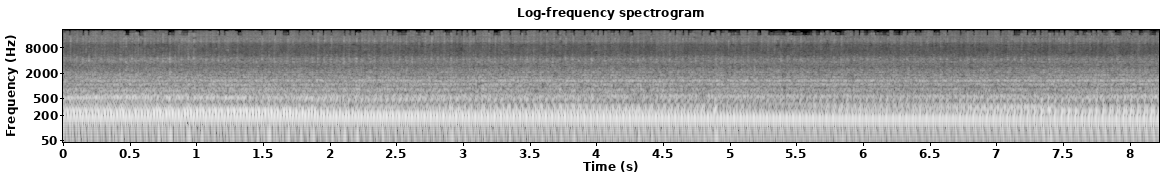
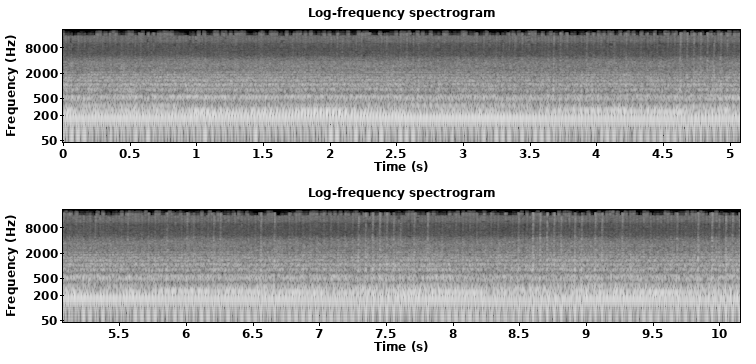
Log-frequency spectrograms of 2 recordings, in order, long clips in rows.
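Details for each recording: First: New Harbor Freight Predator 212 chipper shredder that would only run on choke, after the fix and fresh oil: steady even low drone, no surging or misses; running smoothly. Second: New Harbor Freight Predator 212 chipper shredder engine, fresh oil, running with choke about three-quarters on: steady, even idle only with choke mostly closed.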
